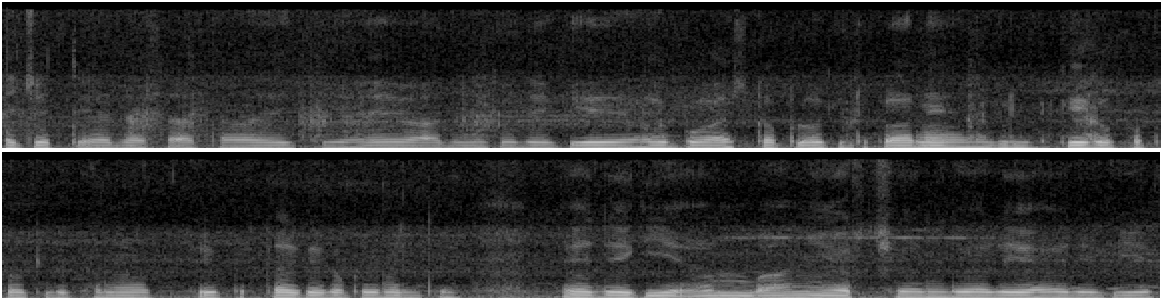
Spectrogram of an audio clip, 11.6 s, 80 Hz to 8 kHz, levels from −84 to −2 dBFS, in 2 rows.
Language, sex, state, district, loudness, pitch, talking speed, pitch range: Hindi, male, Uttar Pradesh, Deoria, -31 LUFS, 135 Hz, 190 wpm, 130-140 Hz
